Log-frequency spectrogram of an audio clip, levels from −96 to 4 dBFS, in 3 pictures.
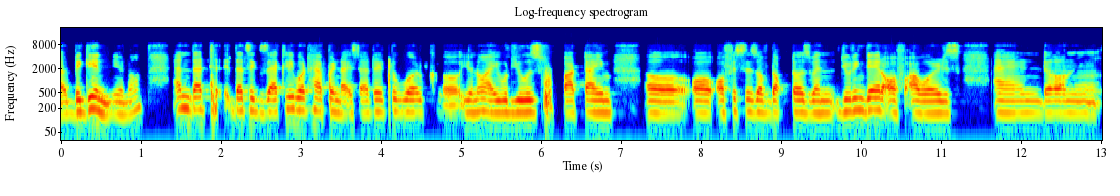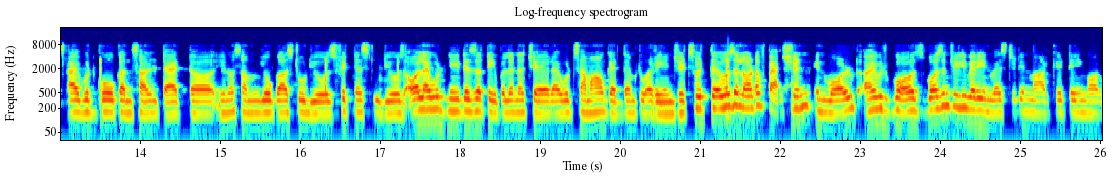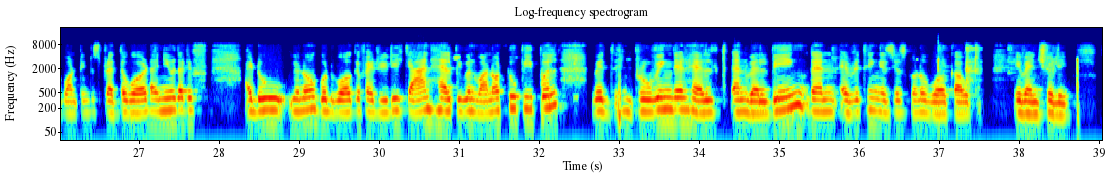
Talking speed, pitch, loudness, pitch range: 185 wpm, 165 Hz, -20 LUFS, 155-180 Hz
